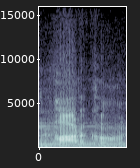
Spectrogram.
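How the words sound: It is said with an American English pronunciation. "but American people say"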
